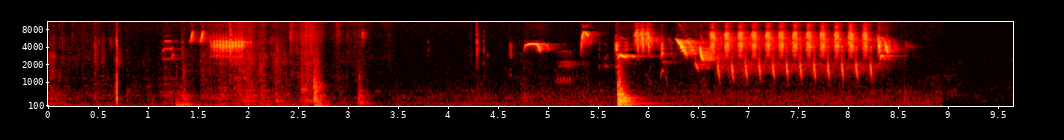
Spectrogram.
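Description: Small birds chirping, ending in a fast run of chirps, about ten a second, for some two seconds. A single loud thump comes about halfway through. The sound cuts off abruptly near the end.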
